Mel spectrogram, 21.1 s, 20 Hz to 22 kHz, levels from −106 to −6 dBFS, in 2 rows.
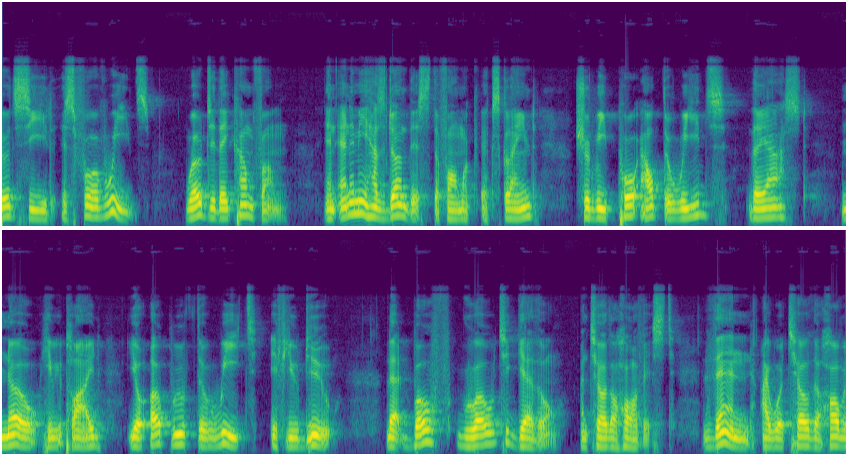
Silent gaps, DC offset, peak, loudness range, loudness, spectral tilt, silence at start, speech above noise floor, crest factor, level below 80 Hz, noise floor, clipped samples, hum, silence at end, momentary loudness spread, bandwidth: none; under 0.1%; 0 dBFS; 2 LU; -16 LUFS; -6.5 dB/octave; 0 s; 42 dB; 16 dB; -50 dBFS; -57 dBFS; under 0.1%; none; 0 s; 15 LU; 8 kHz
